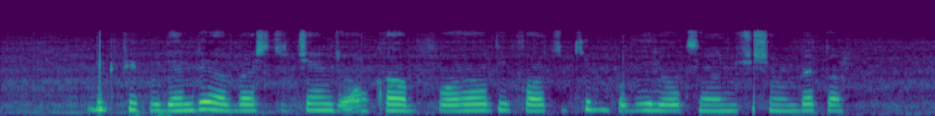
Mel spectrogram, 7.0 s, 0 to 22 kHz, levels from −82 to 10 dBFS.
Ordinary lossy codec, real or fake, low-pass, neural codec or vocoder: none; fake; 7.2 kHz; codec, 16 kHz, 16 kbps, FreqCodec, smaller model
